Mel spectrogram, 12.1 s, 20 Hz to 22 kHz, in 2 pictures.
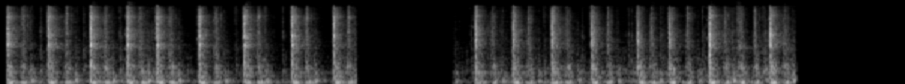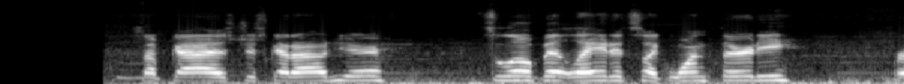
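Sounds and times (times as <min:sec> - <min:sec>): typewriter key clacks: 0:00.0 - 0:02.4, 0:03.2 - 0:05.3.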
